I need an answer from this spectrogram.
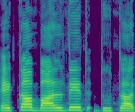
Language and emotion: Goan Konkani, neutral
